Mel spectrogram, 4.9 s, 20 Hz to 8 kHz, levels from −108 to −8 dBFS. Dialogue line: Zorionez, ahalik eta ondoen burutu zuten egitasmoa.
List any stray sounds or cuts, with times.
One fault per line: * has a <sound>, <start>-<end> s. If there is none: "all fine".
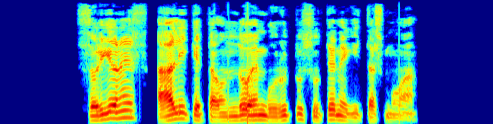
all fine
